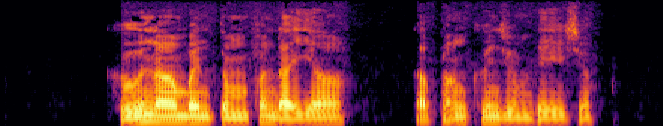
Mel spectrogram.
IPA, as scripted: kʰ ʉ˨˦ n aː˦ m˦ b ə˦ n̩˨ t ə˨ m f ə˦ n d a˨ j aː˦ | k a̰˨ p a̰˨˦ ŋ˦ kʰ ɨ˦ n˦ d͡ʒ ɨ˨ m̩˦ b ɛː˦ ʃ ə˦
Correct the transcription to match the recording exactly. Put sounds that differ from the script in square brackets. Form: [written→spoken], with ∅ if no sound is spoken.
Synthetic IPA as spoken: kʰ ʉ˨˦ n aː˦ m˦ b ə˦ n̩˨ t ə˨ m f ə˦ n d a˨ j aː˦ | k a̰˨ p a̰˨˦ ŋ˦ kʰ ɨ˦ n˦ d͡ʒ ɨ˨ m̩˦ b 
